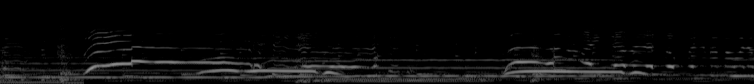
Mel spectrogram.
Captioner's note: grieving sarcastically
